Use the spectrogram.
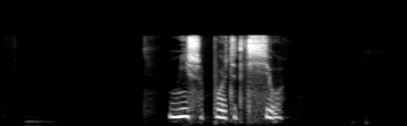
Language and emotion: Russian, angry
